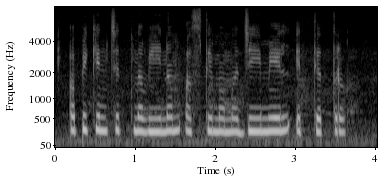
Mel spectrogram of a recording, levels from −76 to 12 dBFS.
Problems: constant background noise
